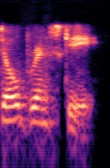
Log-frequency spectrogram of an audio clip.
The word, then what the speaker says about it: Dobrynski: It's pronounced Dobrinsky. Dobrinsky, okay. So, that middle Z and stuff is silent.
